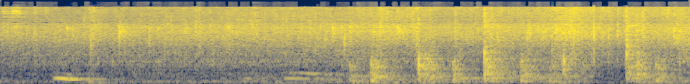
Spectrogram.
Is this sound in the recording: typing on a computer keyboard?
no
